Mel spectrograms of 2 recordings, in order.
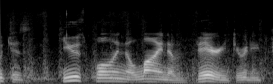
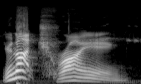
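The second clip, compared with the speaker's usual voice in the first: slow, louder stern rebuke; severe; 5 semitones higher, 8 dB louder, much slower than usual. A narrator's reading. Driver and fireman scold Gordon, slow and stern. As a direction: scold the engine word by word. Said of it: "talking to him severely".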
